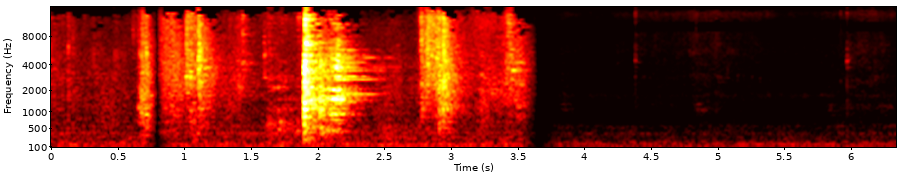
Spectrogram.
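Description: Aluminium foil and paper towel rustling and crinkling as a large raw bone-in beef rib is handled on a foil-lined baking tray, with a sharp clatter about two seconds in. The sound cuts off abruptly after about three and a half seconds, leaving only a faint low steady hum.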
